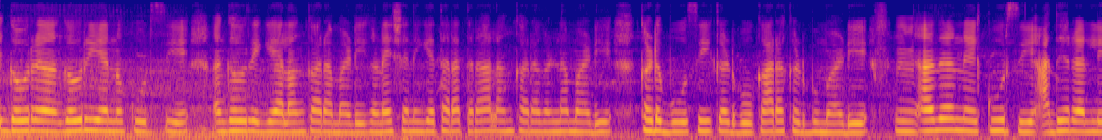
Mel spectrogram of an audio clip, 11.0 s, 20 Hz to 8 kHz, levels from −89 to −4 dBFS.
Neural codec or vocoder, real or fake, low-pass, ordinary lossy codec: none; real; 7.2 kHz; none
